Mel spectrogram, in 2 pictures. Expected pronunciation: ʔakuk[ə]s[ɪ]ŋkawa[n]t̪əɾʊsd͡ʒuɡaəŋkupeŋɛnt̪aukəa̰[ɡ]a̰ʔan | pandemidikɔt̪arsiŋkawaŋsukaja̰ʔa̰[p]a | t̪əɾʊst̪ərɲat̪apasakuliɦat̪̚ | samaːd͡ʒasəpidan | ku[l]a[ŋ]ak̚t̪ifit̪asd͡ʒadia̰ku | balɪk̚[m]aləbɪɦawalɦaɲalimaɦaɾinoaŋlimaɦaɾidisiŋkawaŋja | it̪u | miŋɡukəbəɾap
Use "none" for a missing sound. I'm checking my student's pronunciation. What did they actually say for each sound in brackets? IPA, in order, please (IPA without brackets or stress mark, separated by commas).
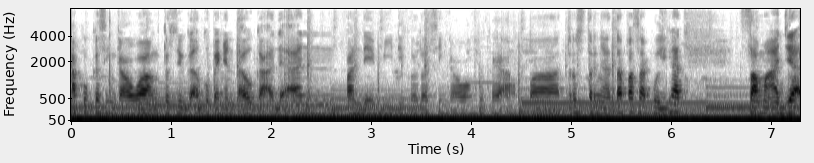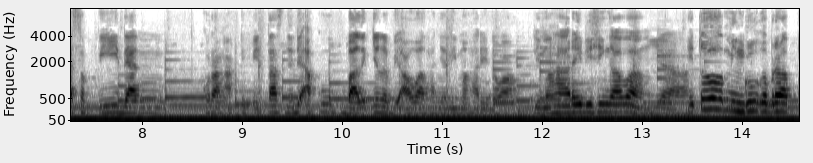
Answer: ə, i, ŋ, d, p, ɾ, ŋ, ɲ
